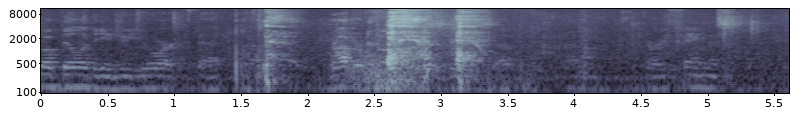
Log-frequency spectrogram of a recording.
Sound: coughing drowns out speaker

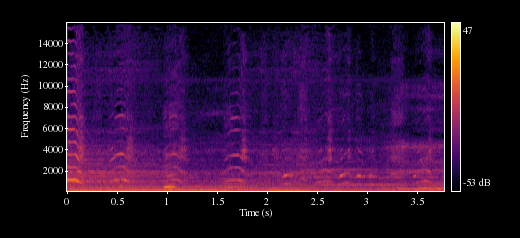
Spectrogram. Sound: ghostly laughter

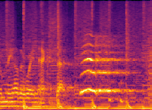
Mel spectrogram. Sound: squeals

